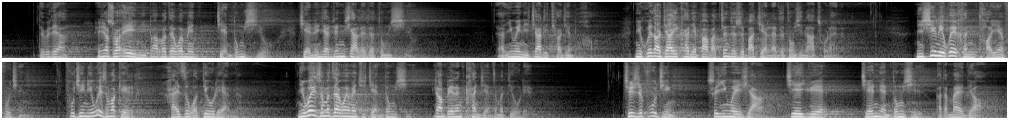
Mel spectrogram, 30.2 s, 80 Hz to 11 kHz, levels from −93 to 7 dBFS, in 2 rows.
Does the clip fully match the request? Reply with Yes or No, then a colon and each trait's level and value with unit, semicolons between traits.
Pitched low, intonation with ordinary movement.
No: medium, 145 Hz; average, 4.3 semitones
